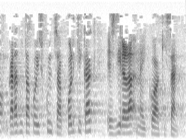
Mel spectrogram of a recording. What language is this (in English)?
Basque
